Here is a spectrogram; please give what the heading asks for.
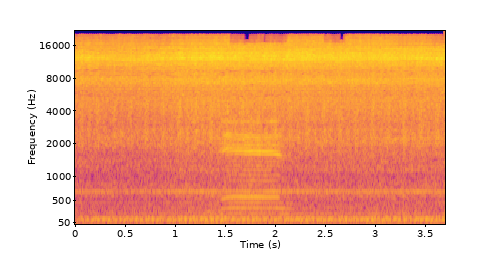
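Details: Mustang engine idling with new Holley Sniper electric fuel pump giving constant pressure (old pump only 3–4 psi), return line and Holley dead-head regulator: low, steady rumble, even beat, no stumbling or hunting. Normal idle.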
